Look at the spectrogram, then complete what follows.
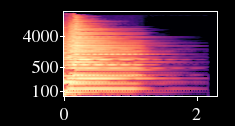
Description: G Augmented 9th, Guitar, Standard

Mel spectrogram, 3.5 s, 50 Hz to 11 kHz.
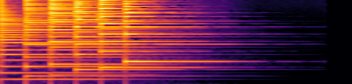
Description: Ab Minor 13th, B, guitar chord

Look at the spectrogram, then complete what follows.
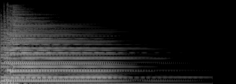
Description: E Major 7th E down Guitar DADGAD

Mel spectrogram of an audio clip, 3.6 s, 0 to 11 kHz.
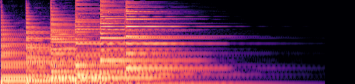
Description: C sharp 13th C sharp, Guitar, Standard; arpeggiated; C#13; JGuitar

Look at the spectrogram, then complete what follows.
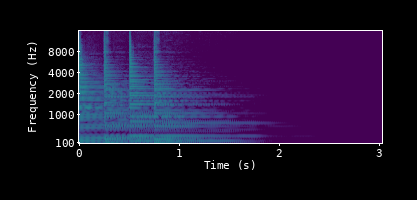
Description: E Major 7th E down; EM7 arpeggiated; JGuitar

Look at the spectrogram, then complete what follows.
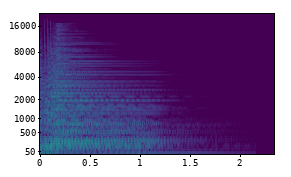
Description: E Minor Major 13th E Guitar DADGAD; EmM13; strummed; 2,6,4,4,4,5

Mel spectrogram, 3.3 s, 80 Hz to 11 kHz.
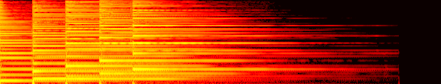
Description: A 7th Suspended 2nd Suspended 4th Guitar Standard; A7sus2sus4 arpeggiated

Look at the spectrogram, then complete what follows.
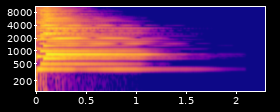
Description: Ab Minor 7th Sharp 5th

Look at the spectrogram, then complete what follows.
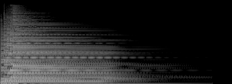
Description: C 6th Flat 5th, C, down, Guitar, Half Step Down

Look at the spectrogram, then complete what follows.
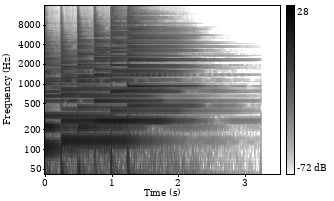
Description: A 7th Flat 9th A, Guitar Open G

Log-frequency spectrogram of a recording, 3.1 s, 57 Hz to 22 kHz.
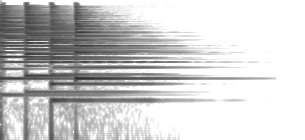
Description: Eb Major Flat 5th Eb Guitar; EbMb5 arpeggiated

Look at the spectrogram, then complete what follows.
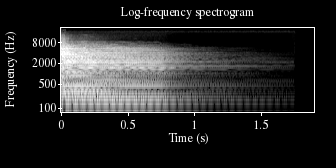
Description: D 7th Suspended 2nd, guitar chord

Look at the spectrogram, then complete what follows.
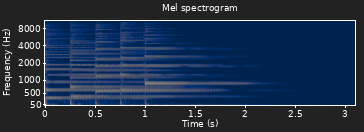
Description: Eb Minor Major 7th Flat 5th, Guitar Drop D

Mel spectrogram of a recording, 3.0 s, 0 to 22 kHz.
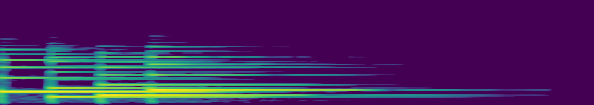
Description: E Minor 7th Sharp 5th, Ukulele; 17,16,15,17; arpeggiated; JGuitar

